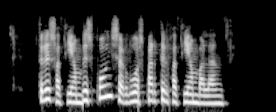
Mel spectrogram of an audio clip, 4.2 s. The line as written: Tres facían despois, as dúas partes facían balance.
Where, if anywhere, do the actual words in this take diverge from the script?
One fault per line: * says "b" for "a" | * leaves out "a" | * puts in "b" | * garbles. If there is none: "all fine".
all fine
